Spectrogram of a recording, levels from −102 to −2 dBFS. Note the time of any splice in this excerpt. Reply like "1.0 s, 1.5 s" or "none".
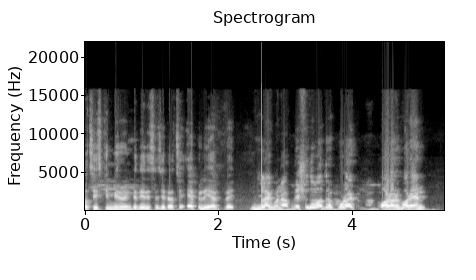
2.7 s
